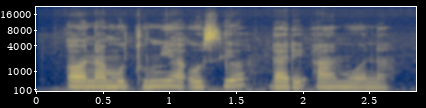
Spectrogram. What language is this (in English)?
Kikuyu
